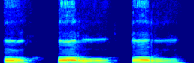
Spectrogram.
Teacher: Nah, ini sama-sama tebal. Po tebal, ro tebal.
